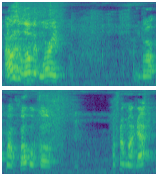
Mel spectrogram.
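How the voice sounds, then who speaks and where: A man's voice: high voice, moderate pace, fairly bright tone. A man hosting a casual chat with his mouth burning from spicy food, apt to cough and chuckle. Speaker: host. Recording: echoey room, distant mic, faint noise.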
